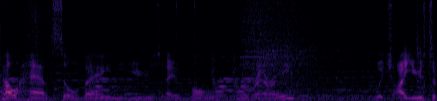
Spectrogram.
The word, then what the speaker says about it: Vulnerary: I think I'll have Sylvain use a Vulnerary, which I used to pronounce Volvinary when I first played Fire Emblem 7.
